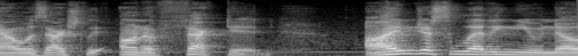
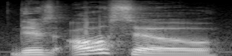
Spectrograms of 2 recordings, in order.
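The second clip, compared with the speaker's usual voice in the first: ordinary talk, nothing marked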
